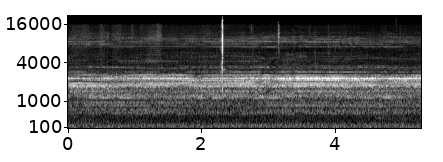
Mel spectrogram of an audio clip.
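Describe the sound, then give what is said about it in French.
A wind-blown harmonica sound installation sounds a steady, sustained chord of reedy mid-to-high tones over a continuous rumble of wind, with a couple of faint clicks partway through. “et euh, donc là, voilà, celui-là, donc ça, c'est avec des harmonicas.”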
